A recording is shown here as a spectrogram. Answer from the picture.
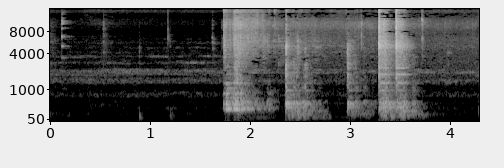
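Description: Sliced onions tipped into an empty nonstick pan: a quiet start, then a run of five quick clattering knocks on the pan in the second half.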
